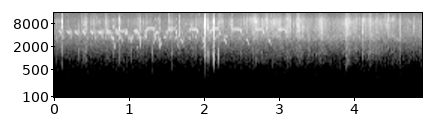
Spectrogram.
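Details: Osprey at its nest on 23 June 2020, nest camera 3, with a half-kilo crucian carp as the morning fish; a rapid series of high, arched whistled notes, repeated evenly, over soft clicking and patter.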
